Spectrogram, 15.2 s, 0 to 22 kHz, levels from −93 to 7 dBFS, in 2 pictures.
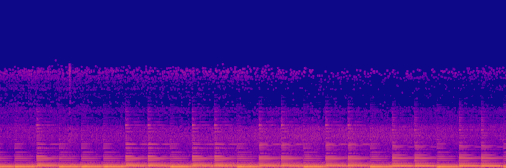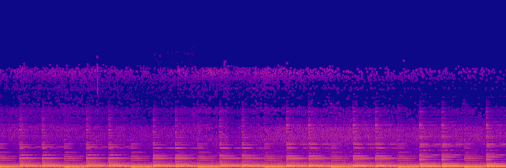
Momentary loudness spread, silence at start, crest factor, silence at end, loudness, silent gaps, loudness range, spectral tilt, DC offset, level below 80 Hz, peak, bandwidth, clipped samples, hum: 4 LU; 0 s; 14 dB; 0 s; -26 LUFS; none; 2 LU; -5.5 dB/octave; under 0.1%; -70 dBFS; -12 dBFS; 13.5 kHz; under 0.1%; none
